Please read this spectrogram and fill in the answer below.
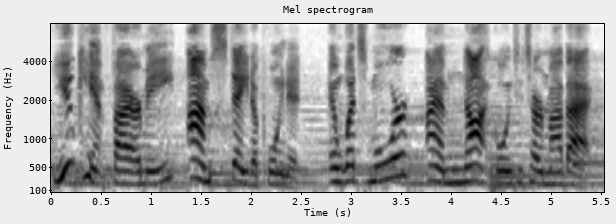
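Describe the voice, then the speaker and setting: An actress playing a principled, outspoken state bank examiner in a stage radio play, forthright and indignant. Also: female voice, on the high side, lively intonation, unhurried. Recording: reverberant theatre hall, music in recording.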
